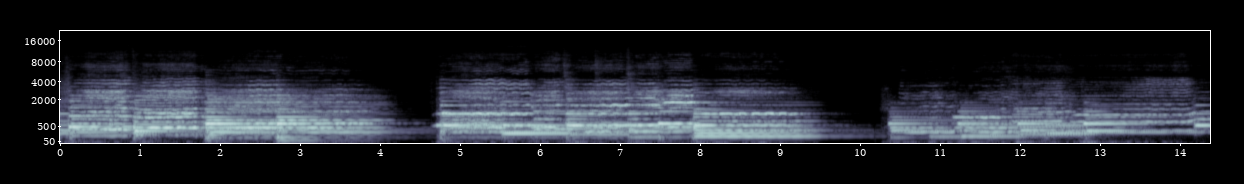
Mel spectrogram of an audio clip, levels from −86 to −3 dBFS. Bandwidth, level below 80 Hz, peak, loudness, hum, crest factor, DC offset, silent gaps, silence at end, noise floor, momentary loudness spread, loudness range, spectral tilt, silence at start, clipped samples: 10.5 kHz; -56 dBFS; -8 dBFS; -23 LUFS; none; 16 dB; under 0.1%; none; 0 s; -59 dBFS; 13 LU; 8 LU; -6.5 dB/octave; 0 s; under 0.1%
